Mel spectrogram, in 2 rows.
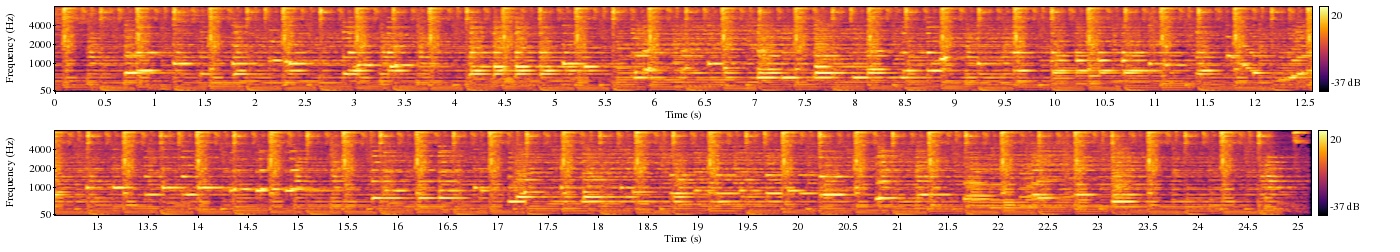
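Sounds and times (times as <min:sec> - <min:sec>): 
hot swing music: 0:00.0 - 0:25.1.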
